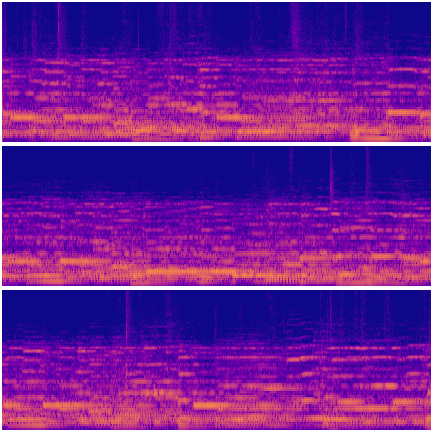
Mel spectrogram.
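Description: Instrumental Norwegian folk dance tune playing, with a regular bass pattern under sustained melody notes.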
